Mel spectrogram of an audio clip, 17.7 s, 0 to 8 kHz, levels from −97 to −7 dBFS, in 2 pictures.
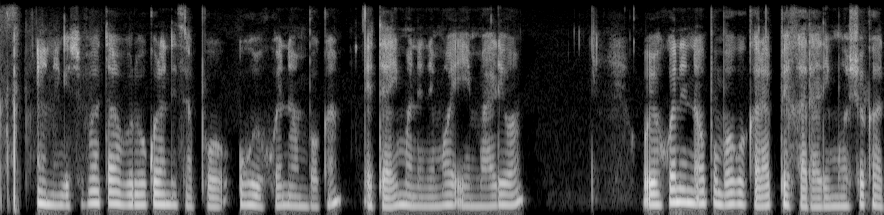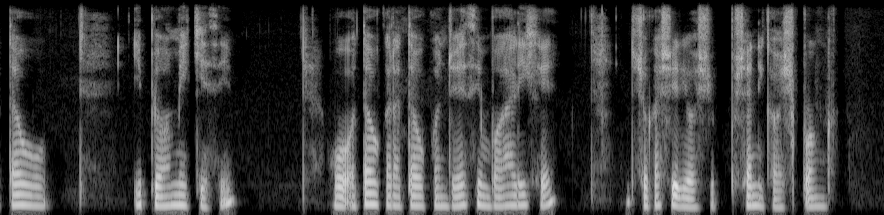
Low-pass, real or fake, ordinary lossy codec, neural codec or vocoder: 7.2 kHz; real; Opus, 64 kbps; none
